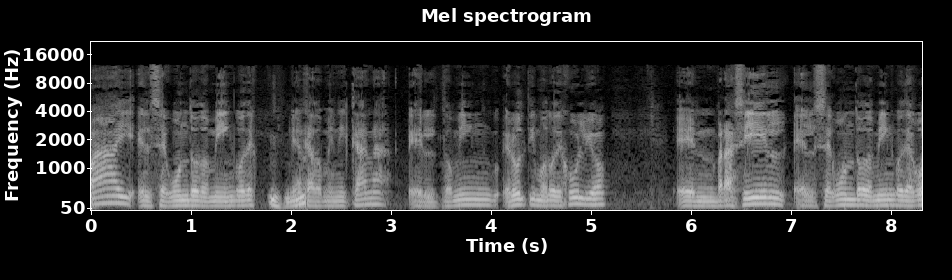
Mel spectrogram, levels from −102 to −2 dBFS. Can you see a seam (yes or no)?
yes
